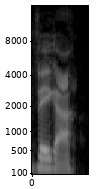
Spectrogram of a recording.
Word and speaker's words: Vhagar: No, we call that Vhagar. – Yeah, Vhagar. You got to say it right.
